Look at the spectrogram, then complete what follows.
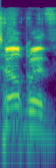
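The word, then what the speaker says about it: Mathilde: That's what I thought, but sometimes it sounded like they were just saying it's Matilda. It's spelled with like an H and an E. It's M-A-T-H-I-L-D-E. – Right.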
